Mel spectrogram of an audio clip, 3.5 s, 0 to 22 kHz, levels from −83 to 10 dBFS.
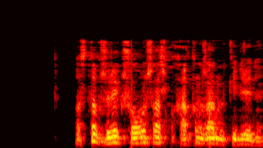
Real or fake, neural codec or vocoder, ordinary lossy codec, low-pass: fake; vocoder, 24 kHz, 100 mel bands, Vocos; none; 7.2 kHz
